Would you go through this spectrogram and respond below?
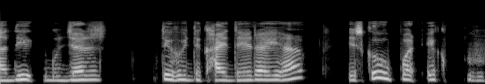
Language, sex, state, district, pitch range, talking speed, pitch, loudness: Hindi, male, Bihar, East Champaran, 200-225 Hz, 135 wpm, 210 Hz, -17 LUFS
